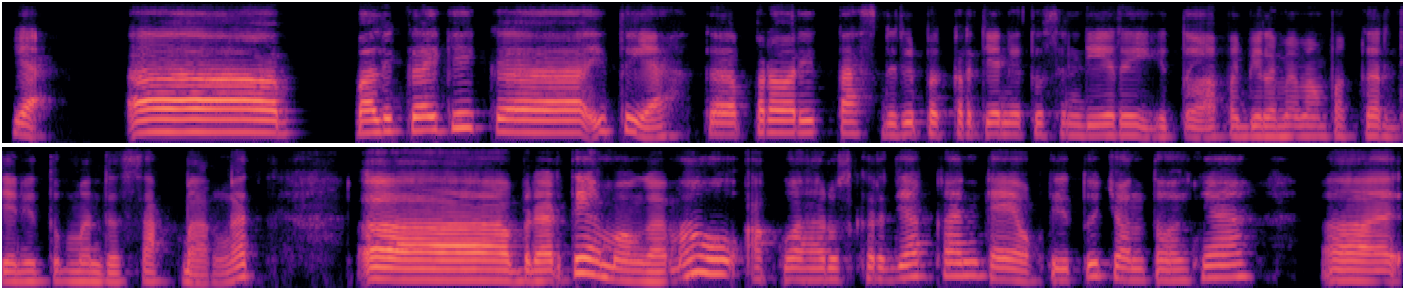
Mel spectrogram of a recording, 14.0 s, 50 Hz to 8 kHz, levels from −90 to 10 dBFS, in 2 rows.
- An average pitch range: Yes, average, 4.1 semitones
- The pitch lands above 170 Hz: Yes, medium, 185 Hz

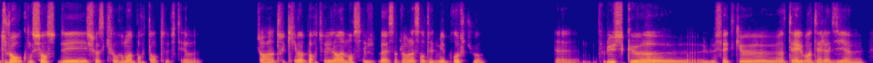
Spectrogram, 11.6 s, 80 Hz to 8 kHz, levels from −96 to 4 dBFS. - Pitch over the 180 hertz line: No, low, 110 Hz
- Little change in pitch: Yes, narrow, 2.3 semitones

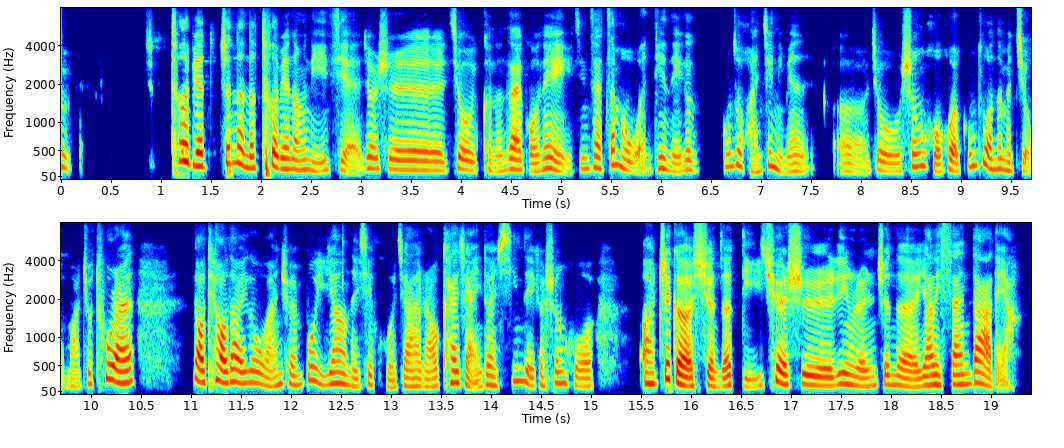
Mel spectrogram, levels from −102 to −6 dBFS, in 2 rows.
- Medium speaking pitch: Yes, medium, 170 Hz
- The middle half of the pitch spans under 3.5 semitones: No, average, 5.1 semitones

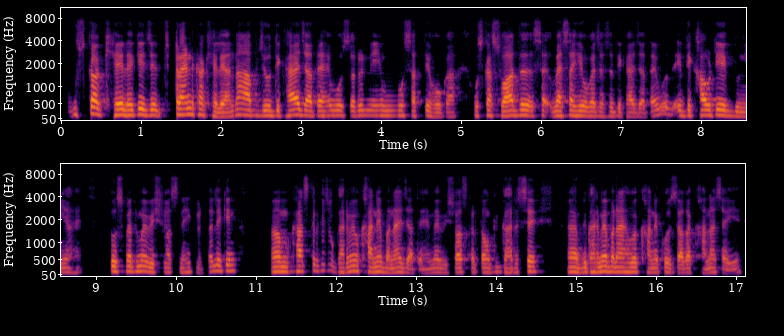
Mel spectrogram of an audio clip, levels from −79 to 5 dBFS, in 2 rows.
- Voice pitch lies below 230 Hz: Yes, medium, 140 Hz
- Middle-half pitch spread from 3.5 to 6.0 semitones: No, average, 3.1 semitones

